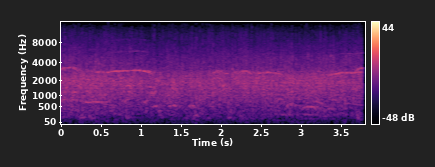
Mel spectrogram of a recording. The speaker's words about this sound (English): Edith beams, and the bar bursts into applause.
